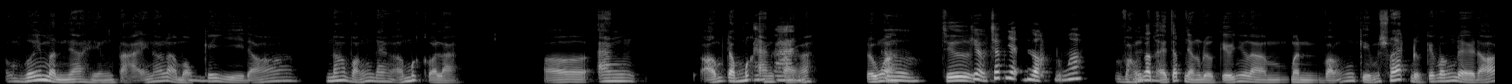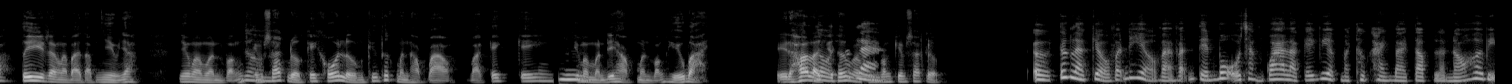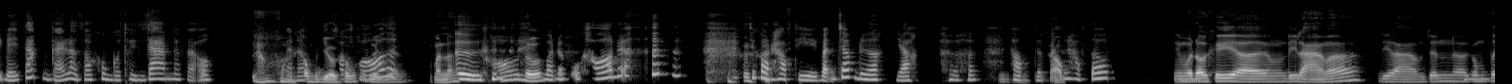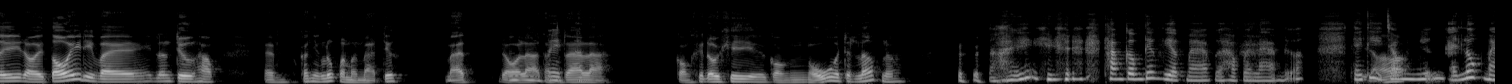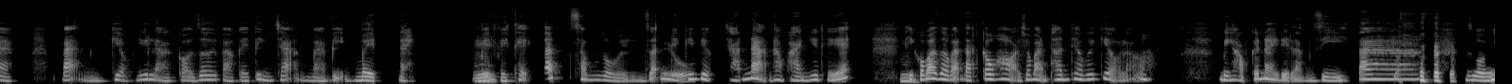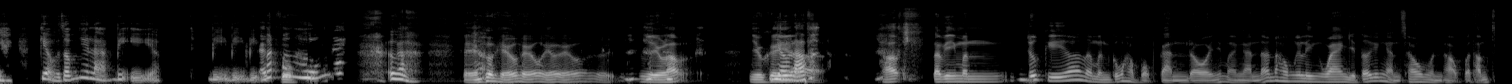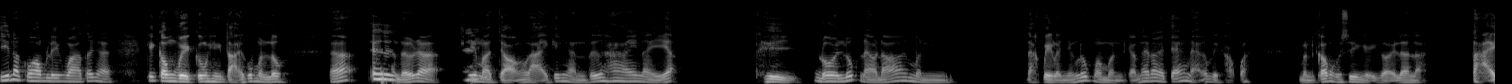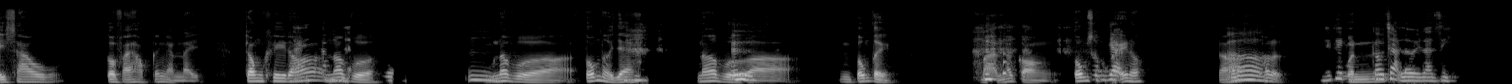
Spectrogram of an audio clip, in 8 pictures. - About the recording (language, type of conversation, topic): Vietnamese, podcast, Làm sao bạn giữ động lực học tập khi cảm thấy chán nản?
- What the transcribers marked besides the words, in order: tapping; laughing while speaking: "đó"; other background noise; laughing while speaking: "Đúng rồi"; laughing while speaking: "ừ"; laugh; laugh; laughing while speaking: "Đấy"; laugh; laugh; unintelligible speech; laugh; laughing while speaking: "Hiểu"; laughing while speaking: "Rồi"; laugh; sniff; unintelligible speech; laugh; laugh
